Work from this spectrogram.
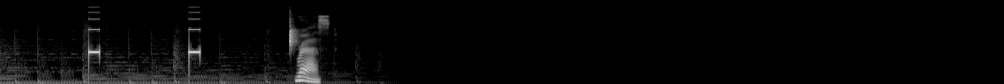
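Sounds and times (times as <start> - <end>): background music: 0.0 - 4.0.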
